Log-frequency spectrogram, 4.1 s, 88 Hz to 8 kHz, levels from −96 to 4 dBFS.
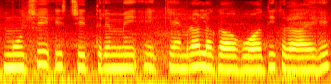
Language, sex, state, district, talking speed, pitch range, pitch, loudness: Hindi, female, Madhya Pradesh, Dhar, 160 wpm, 200-225 Hz, 215 Hz, -16 LUFS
